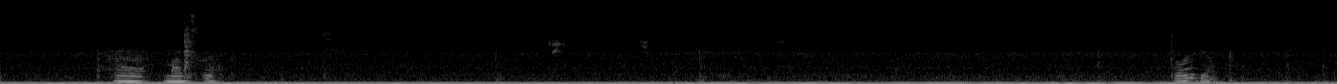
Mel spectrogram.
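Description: A young man speaks briefly and calmly into a nearby microphone.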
